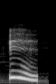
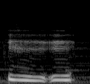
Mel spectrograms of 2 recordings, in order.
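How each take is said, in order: First: The pitch falls sharply from high to low. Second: The pitch dips low, then rises.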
